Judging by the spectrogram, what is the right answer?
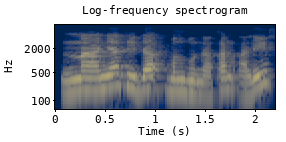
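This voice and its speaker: A man's voice: high voice, lively intonation, moderate pace, lo-fi sound. A man teaching a Quran reading class, speaking with a light tinge and quizzing his students with playful questions. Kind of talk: interactive religious class.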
